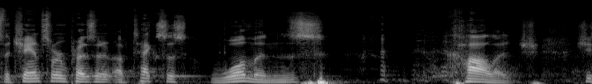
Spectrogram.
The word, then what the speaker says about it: Texas Woman's University: Corrine whatever said but I really care about pronouncing Texas woman's not women's college and university Texas Woman's University TWU so I've been educated already by dr.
